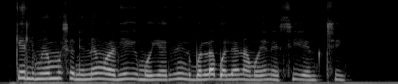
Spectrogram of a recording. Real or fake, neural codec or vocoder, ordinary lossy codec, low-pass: fake; codec, 44.1 kHz, 7.8 kbps, DAC; none; none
